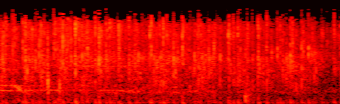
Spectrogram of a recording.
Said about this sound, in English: Come on. Do you love him? Give him another big hand clap.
